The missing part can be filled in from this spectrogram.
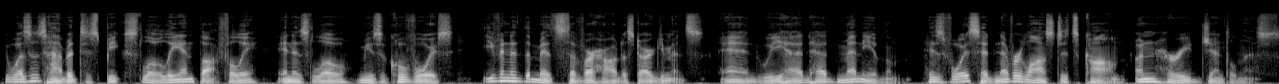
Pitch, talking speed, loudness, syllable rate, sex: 100 Hz, 180 wpm, -18 LUFS, 4.7 syllables/s, male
